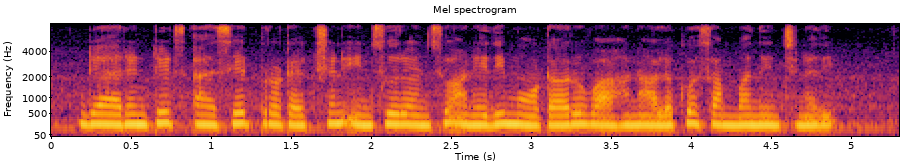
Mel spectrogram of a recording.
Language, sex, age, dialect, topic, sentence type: Telugu, female, 18-24, Utterandhra, banking, statement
